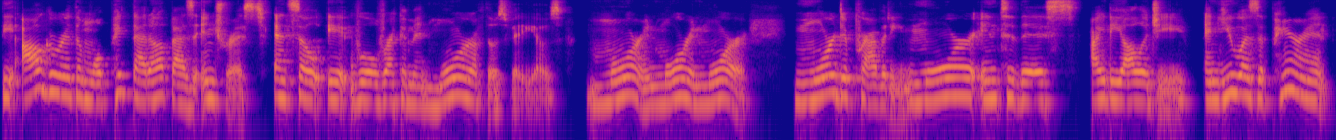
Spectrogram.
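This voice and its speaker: A woman co-host talks in an animated, emphatic way. Her voice sits in a medium range. She keeps up a lively commentary. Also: medium pitch, unhurried. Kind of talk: opinion commentary.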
